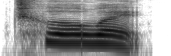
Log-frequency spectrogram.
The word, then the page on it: 车位: chē wèi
